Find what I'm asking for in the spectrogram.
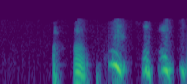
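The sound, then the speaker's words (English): Owls hooting outside by a porch: a rhythmic series of short, low, hollow hoots, about seven notes in quick succession, with no talking. “I'm sitting here on the porch. As soon as you start talking, the owls start hooting.”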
